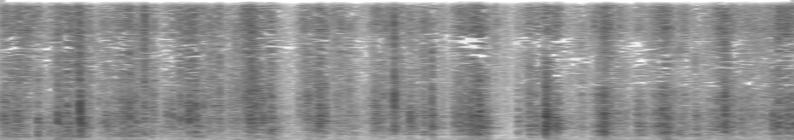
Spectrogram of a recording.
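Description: A round, dry, multicolored striped cellulose sponge is scratched with fingernails. It gives a quick, uneven run of dry, crackly scratching and crinkling bursts, broadband and centered in the midrange, each stroke dying away almost at once.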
